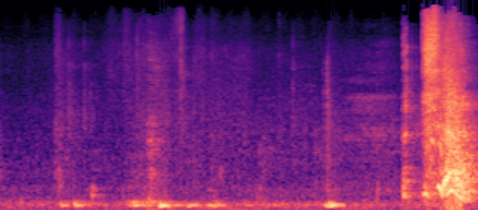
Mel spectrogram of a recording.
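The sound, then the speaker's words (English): A single loud sneeze bursts out near the end, a sharp explosive blast following a few seconds of quiet low rumbling and faint background murmur. “Bless you.”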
